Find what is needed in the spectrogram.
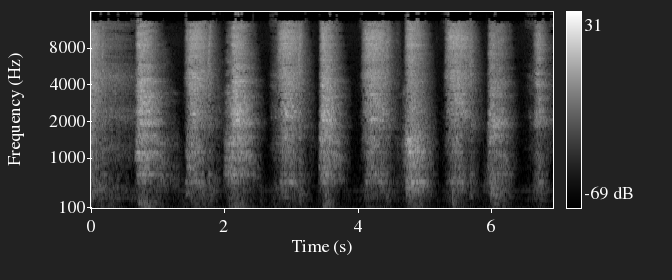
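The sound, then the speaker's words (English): Slow, deliberate breathing in through the nose and out through the mouth during a guided exercise: a steady series of about ten airy breath bursts, evenly paced with short gaps between them, clear and alone with no talking. “in through the nose and out through the mouth.”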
